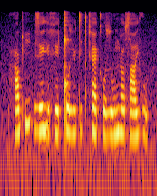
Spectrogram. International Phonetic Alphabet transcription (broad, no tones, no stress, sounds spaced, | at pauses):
h ɑ ʈʰ i | z e j e x e ǃ o z y t i t kʰ æ kʰ o z u ɲ y sˤ æ j v u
